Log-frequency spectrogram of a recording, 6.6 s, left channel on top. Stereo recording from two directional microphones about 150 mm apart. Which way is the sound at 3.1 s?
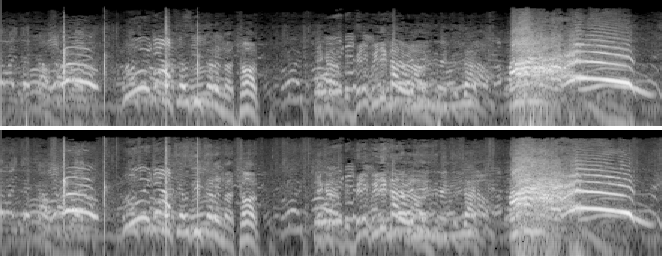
55° right (ahead or behind).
